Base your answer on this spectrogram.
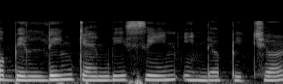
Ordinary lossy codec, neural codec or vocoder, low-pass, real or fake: none; codec, 16 kHz, 4 kbps, X-Codec, HuBERT features, trained on general audio; none; fake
